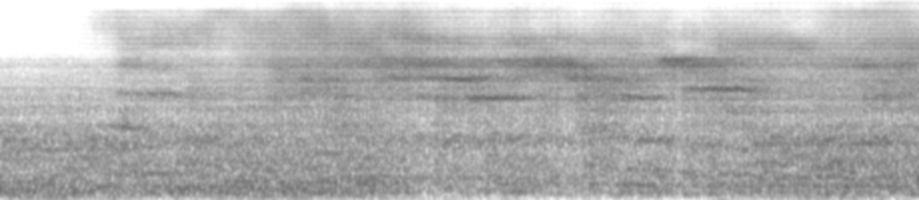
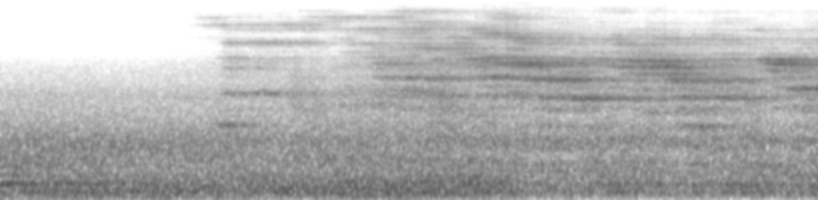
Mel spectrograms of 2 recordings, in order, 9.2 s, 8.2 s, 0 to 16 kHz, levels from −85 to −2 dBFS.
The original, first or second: second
